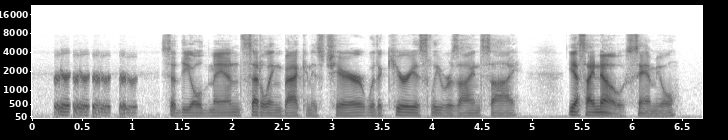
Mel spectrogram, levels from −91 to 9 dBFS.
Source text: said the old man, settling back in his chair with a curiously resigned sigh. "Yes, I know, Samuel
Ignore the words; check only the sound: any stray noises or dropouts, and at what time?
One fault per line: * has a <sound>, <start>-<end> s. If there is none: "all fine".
* has a laugh, 0.2-1.1 s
